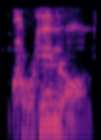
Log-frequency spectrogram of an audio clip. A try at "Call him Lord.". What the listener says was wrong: 오, 너무 오라고 하지 말고 어 비슷한 오.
